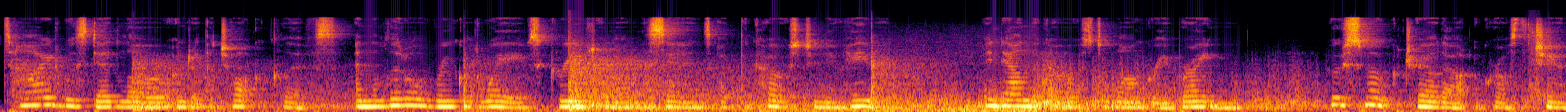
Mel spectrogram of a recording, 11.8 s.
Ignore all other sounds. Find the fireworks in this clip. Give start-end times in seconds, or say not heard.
0.1-7.2.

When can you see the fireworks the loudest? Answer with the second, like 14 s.
4 s.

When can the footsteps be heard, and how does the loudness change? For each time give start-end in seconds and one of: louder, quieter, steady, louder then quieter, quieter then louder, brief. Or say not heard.
not heard.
